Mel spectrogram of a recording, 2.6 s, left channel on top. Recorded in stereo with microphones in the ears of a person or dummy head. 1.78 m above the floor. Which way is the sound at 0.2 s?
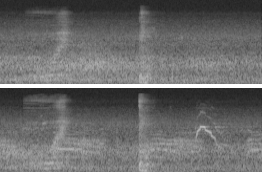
35° right (ahead or behind).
